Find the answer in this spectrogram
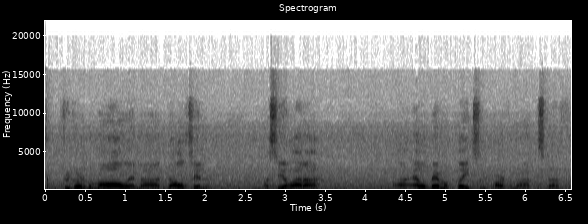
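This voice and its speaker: Speaking with an American accent at a medium pitch, a man talks at a fairly quick pace with fairly even intonation, big swings in loudness and long, frequent pauses. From upstate New York. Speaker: homesteading livestreamer. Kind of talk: casual chat. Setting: livestream.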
